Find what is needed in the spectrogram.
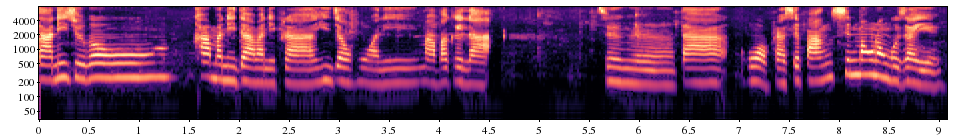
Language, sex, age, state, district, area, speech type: Bodo, female, 60+, Assam, Kokrajhar, urban, spontaneous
